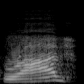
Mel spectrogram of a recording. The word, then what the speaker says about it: Rav: Good morning, and it's Rav.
